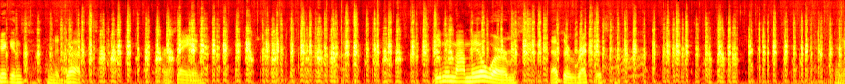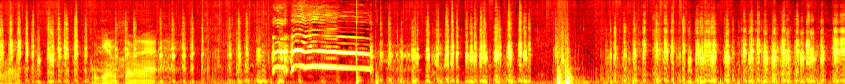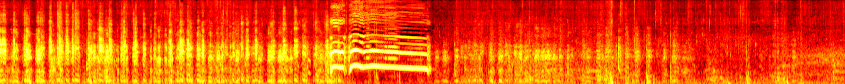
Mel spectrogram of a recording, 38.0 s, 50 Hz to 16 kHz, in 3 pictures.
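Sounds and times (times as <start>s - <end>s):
chickens and ducks clucking: 0.0s - 38.0s
rooster crowing: 16.8s - 18.4s, 30.3s - 31.9s
loud thump: 21.0s - 21.5s.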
